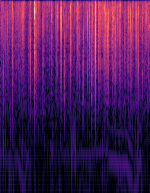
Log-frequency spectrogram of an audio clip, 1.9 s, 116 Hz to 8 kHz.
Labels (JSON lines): {"label": "biophony, cascading saw", "recorder": "SoundTrap 600 or HydroMoth"}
